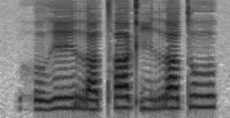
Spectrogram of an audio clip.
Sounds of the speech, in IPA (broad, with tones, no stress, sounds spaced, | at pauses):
h ʊ˨ ɣ eː˦ r a˨ tʰ a˦ kʼ i˨ r a˦ t ʊ˦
